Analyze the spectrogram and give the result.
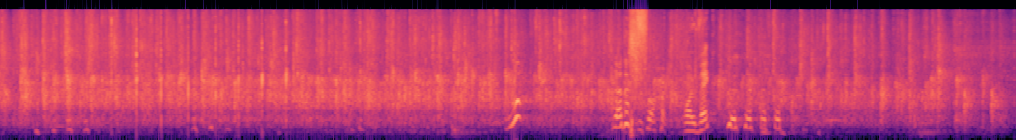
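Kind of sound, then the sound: crowd, warm applause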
